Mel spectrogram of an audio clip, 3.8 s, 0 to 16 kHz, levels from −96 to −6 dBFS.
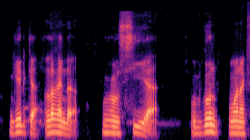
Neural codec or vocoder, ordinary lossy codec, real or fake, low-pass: vocoder, 48 kHz, 128 mel bands, Vocos; Opus, 24 kbps; fake; 14.4 kHz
